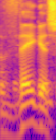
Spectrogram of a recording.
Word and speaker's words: vagus: going through something called the vagus nerve, pronounced just like Las Vegas, right?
